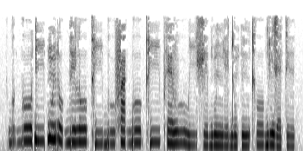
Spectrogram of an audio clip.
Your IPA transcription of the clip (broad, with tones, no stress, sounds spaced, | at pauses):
ɡʷ ɪ˨ ɡ͡b oː˦ ɗ iː˦ ɓ ũ˦ r o˨ ɡ͡b e˦ l oː˦ kʼ iː˨ b uː˨ f a˦ ɡ͡b oː˦ kʼ iː˦ pʰ ɛ˦ v uː˦ w iː˨ ʃ e˨ b ũ˨ ɲ e˨ d ũ˨ p ĩ˨ ŋ tʰ oː˦ ɡ ĩ˦ z ɛ˨ t ɪ˦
